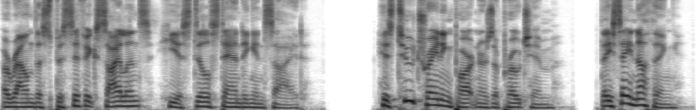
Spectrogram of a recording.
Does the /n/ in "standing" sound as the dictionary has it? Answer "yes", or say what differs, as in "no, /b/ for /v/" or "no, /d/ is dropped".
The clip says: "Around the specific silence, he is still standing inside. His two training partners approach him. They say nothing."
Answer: yes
